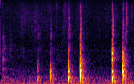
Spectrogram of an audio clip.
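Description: A quick, irregular series of about six short, sharp taps.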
